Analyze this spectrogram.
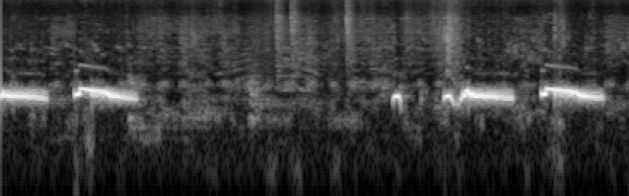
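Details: Spotted dove coos played to draw doves into traps: long drawn cooing notes at the start, a quiet stretch with faint knocks, then two short coos leading into two more long notes.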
